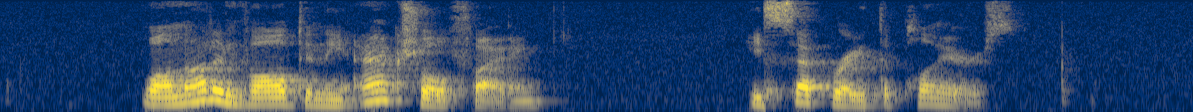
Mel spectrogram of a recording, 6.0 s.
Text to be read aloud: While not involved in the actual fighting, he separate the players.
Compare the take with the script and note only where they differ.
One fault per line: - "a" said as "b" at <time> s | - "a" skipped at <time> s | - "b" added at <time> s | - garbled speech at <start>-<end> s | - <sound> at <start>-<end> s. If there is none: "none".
none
